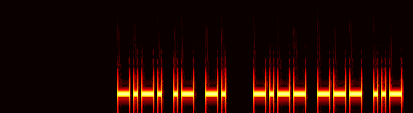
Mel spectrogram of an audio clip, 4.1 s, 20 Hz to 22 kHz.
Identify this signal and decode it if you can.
Morse code, heard as a keyed tone, about 30 wpm, 700 Hz. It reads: CAN YOU
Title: Sentences from Top 1500 Words 30wpm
